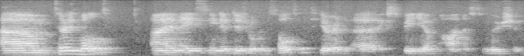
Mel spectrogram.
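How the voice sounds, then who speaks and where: A man talks with an Australian accent. His pace is fairly quick. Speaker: digital marketing consultant. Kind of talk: interview. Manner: hesitant, many fillers.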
